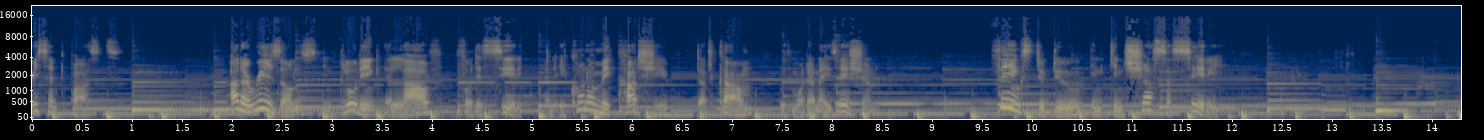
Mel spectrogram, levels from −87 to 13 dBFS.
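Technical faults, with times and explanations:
Throughout: sample clock jitter. The converter's clock wanders by a few microseconds, so each sample lands slightly early or late, and the timing error turns into an amplitude error wherever the waveform moves fast. The result is a grainy hiss sitting roughly 30 dB below the sound, thickening on loud and bright passages and vanishing in pauses. A steady noise floor would stay audible in silence; this one tracks the signal's level and brightness.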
